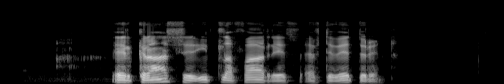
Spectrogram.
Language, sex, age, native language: Icelandic, male, 20-29, Icelandic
